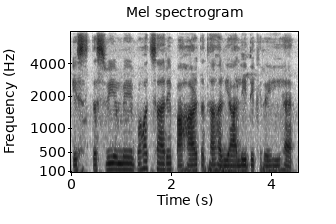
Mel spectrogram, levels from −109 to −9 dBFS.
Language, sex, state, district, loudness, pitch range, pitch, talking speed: Hindi, male, Assam, Kamrup Metropolitan, -19 LUFS, 110-130 Hz, 115 Hz, 145 wpm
